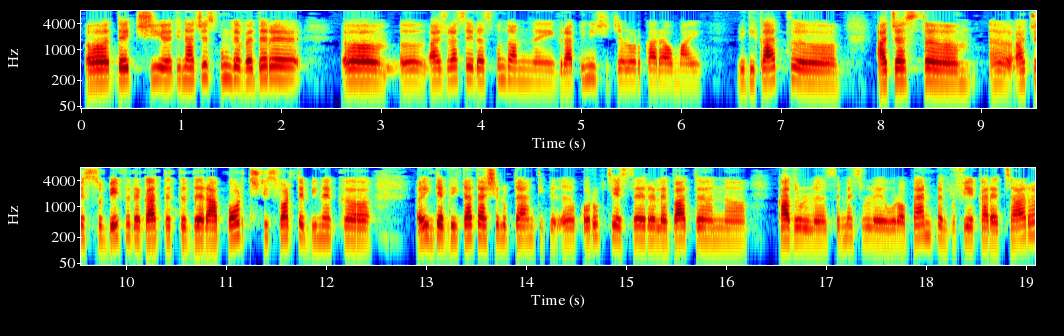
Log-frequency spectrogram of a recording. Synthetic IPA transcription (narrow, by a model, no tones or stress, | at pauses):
əd̪e̞t͡ʃʲd̪inat͡ʃe̞st̪puŋkt̪d̪e̞ve̞d̪e̞ɾe̞ | ə | aʃvɾeasəjrəspund̪oamne̞jɡɾapiniʃit͡ʃe̞lo̞rkaɾe̞awmaj | rid̪ikat̪ | a̰t͡ʃast̪əəa̰t͡ʃe̞st̪subije̞k̚t̪le̞ɡat̪d̪e̞ɾapo̞rt̪ʃt̪it̪sʲfoart̪e̞bine̞kə | int̪e̞ɡɾit̪at̪eaʃilup̚t̪aːnt̪iko̞ɾup̚t̪sijeje̞st̪e̞ɾe̞le̞vat̪əɨn | kad̪ɾulse̞me̞st̪ɾuluje̞uɾo̞peanpent̪ɾufije̞kaɾe̞t̪saɾə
